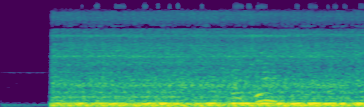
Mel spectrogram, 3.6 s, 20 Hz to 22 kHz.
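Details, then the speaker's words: 1968 Chevelle V8 after a broken pushrod repair and engine flush: a steady, even idle with a smooth low burble and no valvetrain ticking or knocking. Finding: normal, quiet idle. "Take two. Running quiet, isn't it?"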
